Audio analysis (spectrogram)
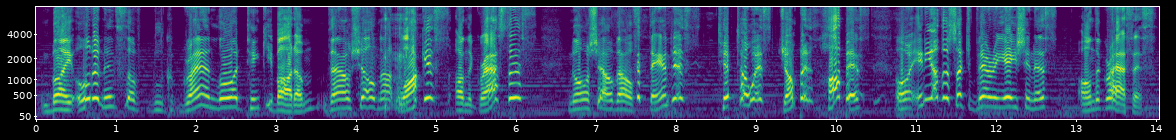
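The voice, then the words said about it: Put-on accent reading aloud. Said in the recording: “It's amazing being able to read an accent.”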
